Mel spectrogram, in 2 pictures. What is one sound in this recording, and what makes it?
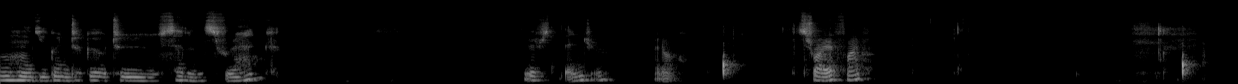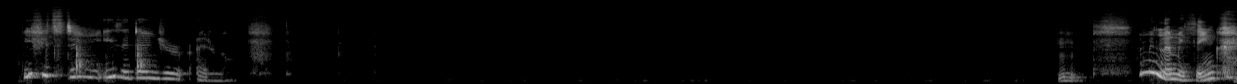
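A boy talks with animation, close to a microphone, with pauses.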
